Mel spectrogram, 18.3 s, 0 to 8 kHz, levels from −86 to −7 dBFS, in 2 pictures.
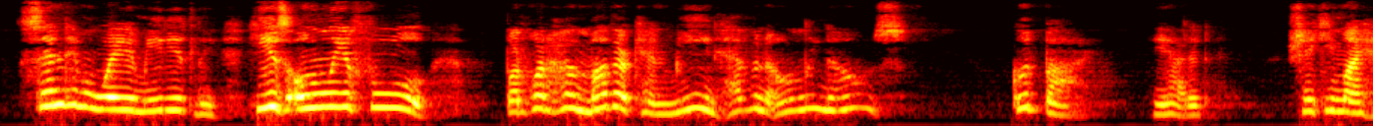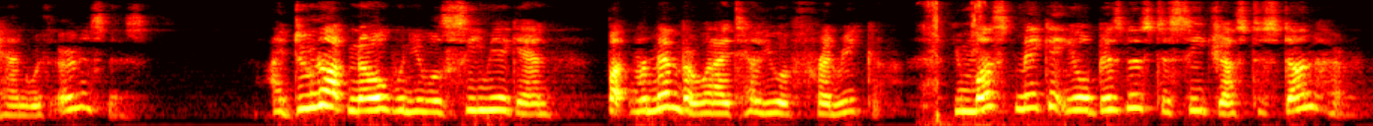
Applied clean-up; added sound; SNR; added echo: neural separator model SepFormer DNS4.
